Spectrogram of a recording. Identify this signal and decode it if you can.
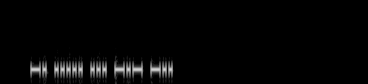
Morse code, heard as a keyed tone, about 40 wpm, 700 Hz. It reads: N5SKD
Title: USA Call Signs - 5 Characters - Repeated 2x - 40wpm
